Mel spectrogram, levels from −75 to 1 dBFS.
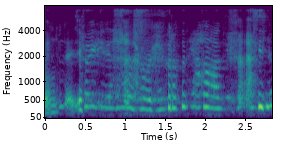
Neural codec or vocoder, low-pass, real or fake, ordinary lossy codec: autoencoder, 22.05 kHz, a latent of 192 numbers a frame, VITS, trained on one speaker; 7.2 kHz; fake; none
